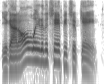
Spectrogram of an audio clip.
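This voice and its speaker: Male play-by-play caller, chatty between plays, crisp and dry. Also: a little high, sing-song, a little fast, bright, forceful tone, dry recording. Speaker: play-by-play commentator. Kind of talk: live football commentary.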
